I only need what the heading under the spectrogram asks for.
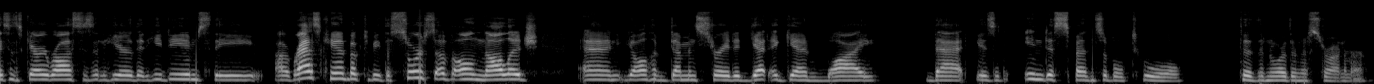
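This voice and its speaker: A woman's voice: mid-range voice, steady tone, measured pace, darkish tone, no echo. A woman hosting a virtual club meeting, friendly and chatty, talking over a video call. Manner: friendly, chatty, says y'all.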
